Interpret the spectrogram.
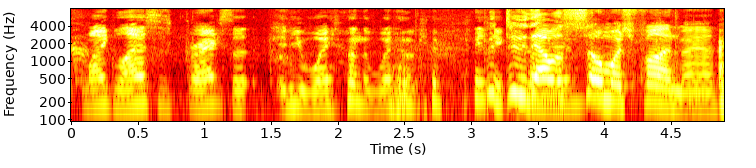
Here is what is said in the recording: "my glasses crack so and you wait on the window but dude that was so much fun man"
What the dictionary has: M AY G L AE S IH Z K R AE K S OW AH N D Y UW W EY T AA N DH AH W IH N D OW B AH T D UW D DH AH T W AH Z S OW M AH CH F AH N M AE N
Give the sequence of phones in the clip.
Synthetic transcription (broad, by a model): M AY G L AE S IH Z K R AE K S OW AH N Y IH W EY T N DH AH W IH N D OW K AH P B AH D DH AH T W AH Z S OW M AH CH F AH N M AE N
